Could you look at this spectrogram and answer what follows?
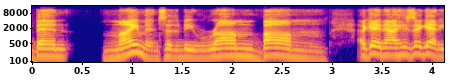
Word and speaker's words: Rambam: The convention is that when we want to say Maimonides' name, Rambam, we accent it on the first syllable, Rambam.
